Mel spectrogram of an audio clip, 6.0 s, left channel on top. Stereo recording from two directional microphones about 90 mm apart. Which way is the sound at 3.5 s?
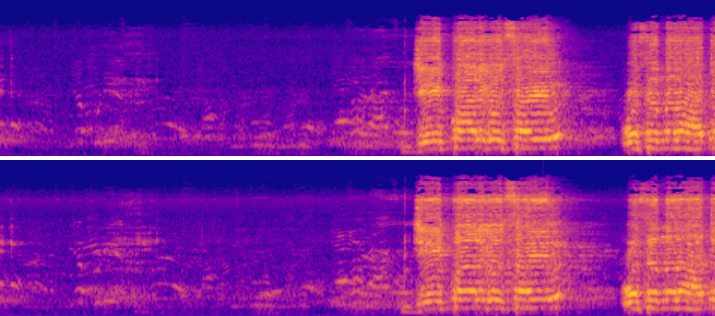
45° left (ahead or behind).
